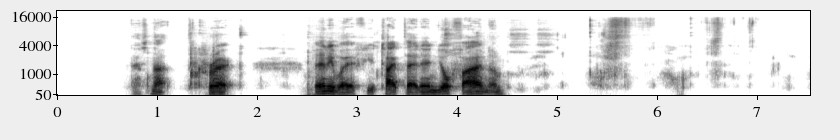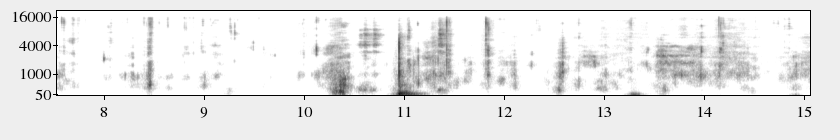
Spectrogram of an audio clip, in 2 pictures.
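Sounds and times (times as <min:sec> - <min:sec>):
people chewing noodles: 0:04.4 - 0:15.0.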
